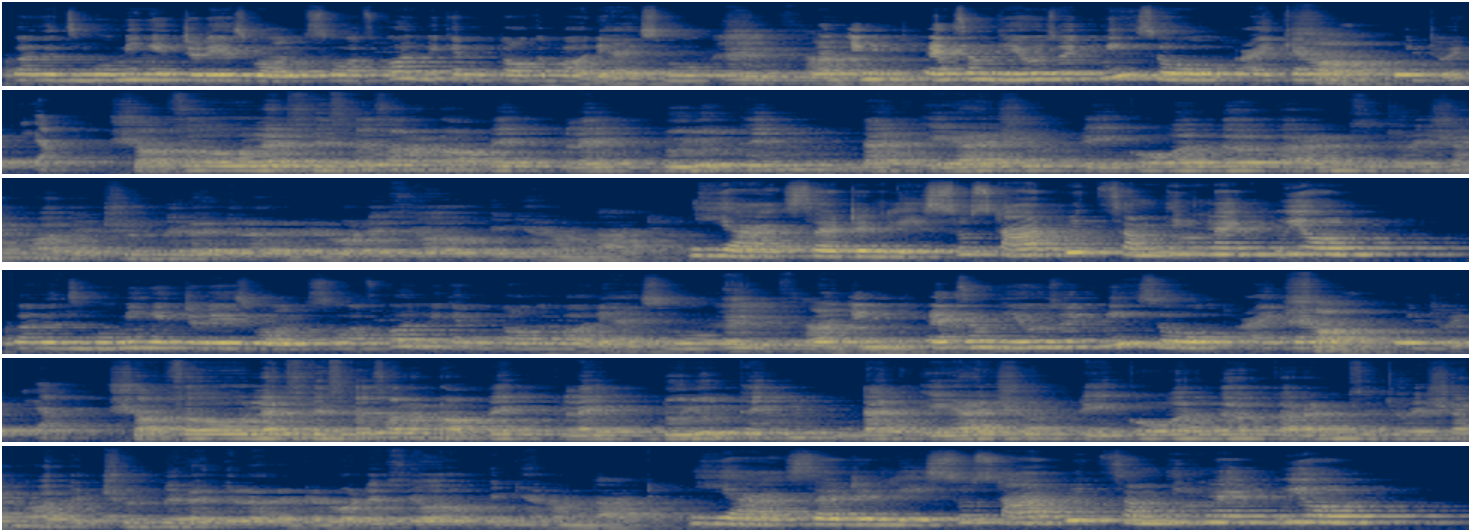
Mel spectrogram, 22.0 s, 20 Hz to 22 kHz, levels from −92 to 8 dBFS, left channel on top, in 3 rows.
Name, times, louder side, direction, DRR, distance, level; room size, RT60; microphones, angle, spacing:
voice 1, 0.1-3.5 4.0-7.6 18.1-21.4, left 1 dB, 35° left, 3 dB, 0.3 m, -25 dB
voice 2, 3.5-4.5 6.4-6.9 7.9-17.9, right 1 dB, 55° right, -2 dB, 0.7 m, -30 dB
5.6 x 2.5 x 2.3 m, 1.4 s
head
